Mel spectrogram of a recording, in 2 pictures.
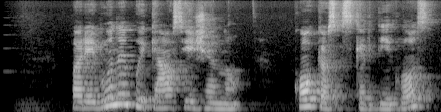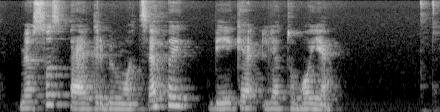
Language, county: Lithuanian, Tauragė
